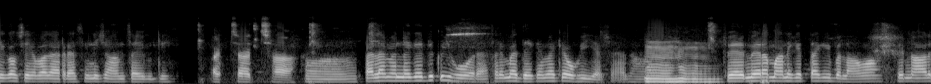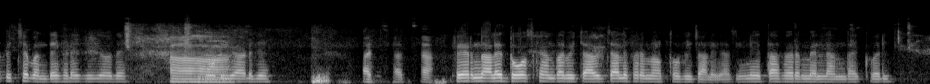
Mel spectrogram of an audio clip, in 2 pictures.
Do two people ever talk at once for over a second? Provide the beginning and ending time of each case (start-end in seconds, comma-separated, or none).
none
